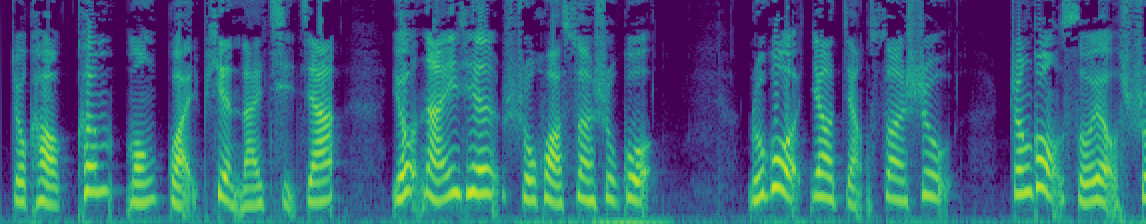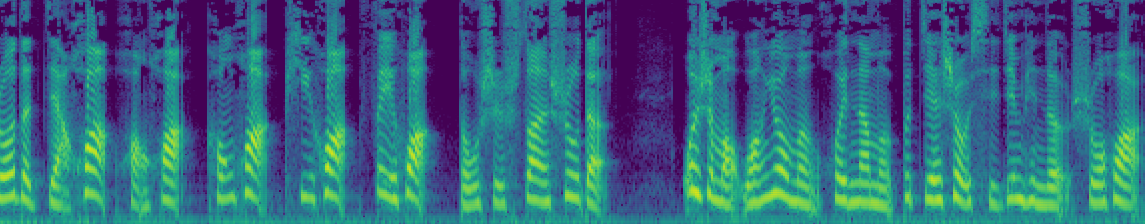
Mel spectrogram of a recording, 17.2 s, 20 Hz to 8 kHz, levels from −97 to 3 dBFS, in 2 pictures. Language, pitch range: Chinese, 220-290 Hz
